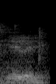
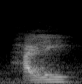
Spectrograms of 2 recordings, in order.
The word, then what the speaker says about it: Heili: of china uh but he spells his first name h-e-i-l-i i think that's healy highly highly alatang helia tank i know the last is a la tang just but phonetically right but uh casey kenny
